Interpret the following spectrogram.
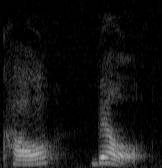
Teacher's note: so the American L isn't released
